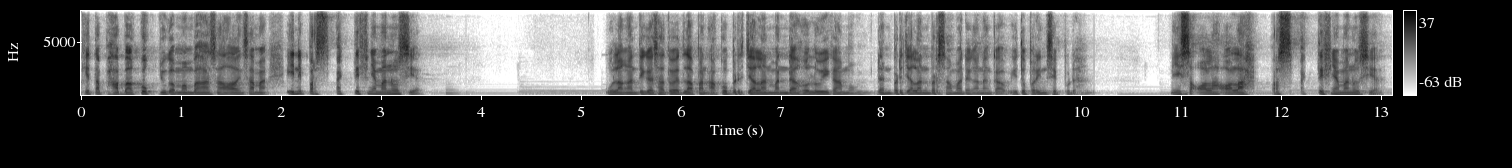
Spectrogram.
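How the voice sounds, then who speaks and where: A male pastor with an Indonesian accent preaching a sermon to his congregation, swinging between hushed, intimate passages and loud, emphatic ones. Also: medium pitch. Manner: addresses congregation as Bapak Ibu.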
